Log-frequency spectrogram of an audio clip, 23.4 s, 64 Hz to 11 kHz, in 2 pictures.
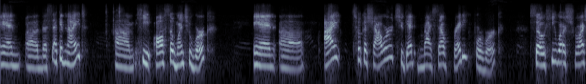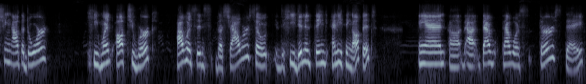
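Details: Woman nearly 10 years after an ischemic stroke at age 36 that damaged about a third of her brain, including the speech center, initially leaving her unable to speak; she has repetitions and word-finding pauses from post-stroke aphasia and apraxia of speech.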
